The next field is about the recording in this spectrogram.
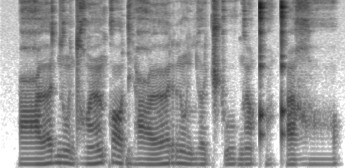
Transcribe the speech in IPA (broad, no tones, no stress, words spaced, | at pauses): ʕɜdũd ʁœ̃kɔɗi̤ ʕœrũʎə t͡ʃʼuɡœ̃qʼɔ̤qʼe ʁɔ̤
